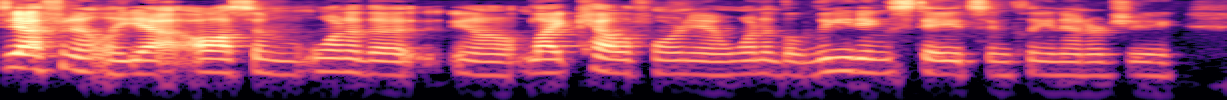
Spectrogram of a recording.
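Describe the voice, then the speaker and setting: A woman's fairly low, normal speaking voice with an American accent, fairly even intonation, big swings in loudness and hardly any pauses. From northern Arizona, US. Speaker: energy policy academic and former state regulator. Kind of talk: interview.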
